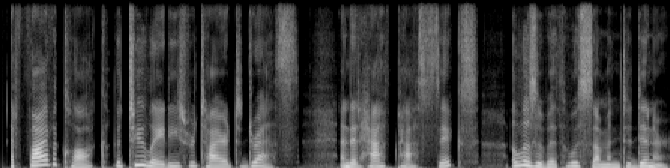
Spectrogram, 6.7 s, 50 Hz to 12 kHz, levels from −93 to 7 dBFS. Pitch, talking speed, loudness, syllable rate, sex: 210 Hz, 170 wpm, -19 LUFS, 5.2 syllables/s, female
